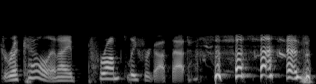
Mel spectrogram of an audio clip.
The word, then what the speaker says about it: Rachel: to Bach she says there's no CH sound in their language and so her name is actually pronounced Raquel I was like oh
